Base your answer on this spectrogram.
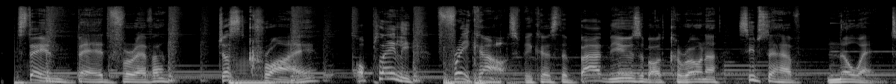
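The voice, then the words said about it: British English accent. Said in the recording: “a guy with a British accent ... this guy with an English accent”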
